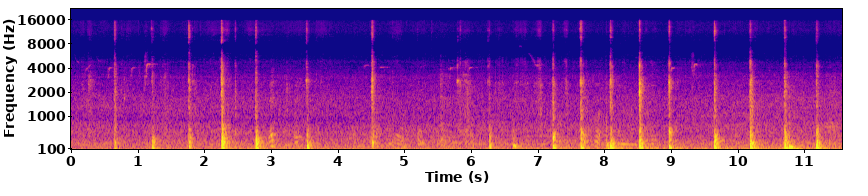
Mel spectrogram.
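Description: Footsteps on wooden stair formwork boards: a string of sharp knocks at irregular spacing, coming quicker in the second half, over a low rumble.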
